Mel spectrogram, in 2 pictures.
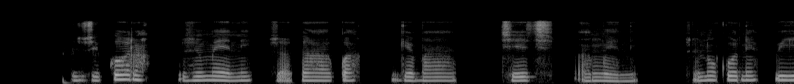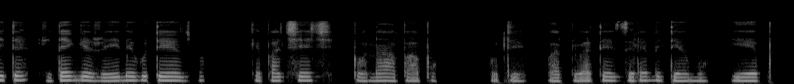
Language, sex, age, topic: Ndau, female, 25-35, education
